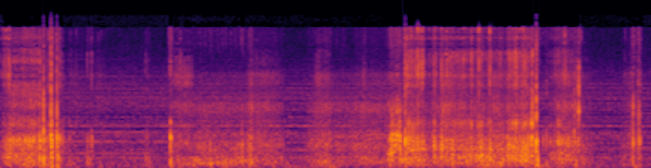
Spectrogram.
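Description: Muffled scraping and knocking from an underwater camera housing dragged up against the river's rock wall, in two loud bursts: one at the start and one from about five to seven seconds in.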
